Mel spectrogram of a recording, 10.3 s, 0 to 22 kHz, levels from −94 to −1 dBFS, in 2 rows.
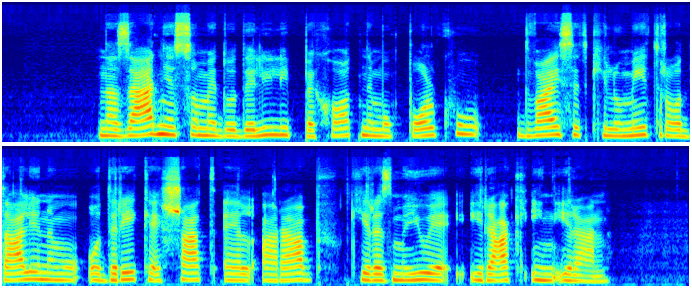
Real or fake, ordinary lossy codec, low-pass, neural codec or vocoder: real; Opus, 32 kbps; 19.8 kHz; none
